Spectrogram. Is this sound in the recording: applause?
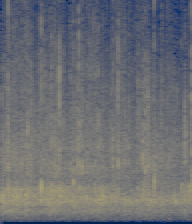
yes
